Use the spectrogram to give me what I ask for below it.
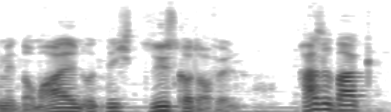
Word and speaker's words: Hasselback: liebe hungrige Fächer bzw hasselback Kartoffeln hatten wir schon hier auf dem Kanal allerdings eben mit normalen und nicht Süßkartoffeln hasselback der Begriff kommt übrigens aus dem Schwedischen und wird also nicht englisch ausgesprochen wir bereiten heute also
